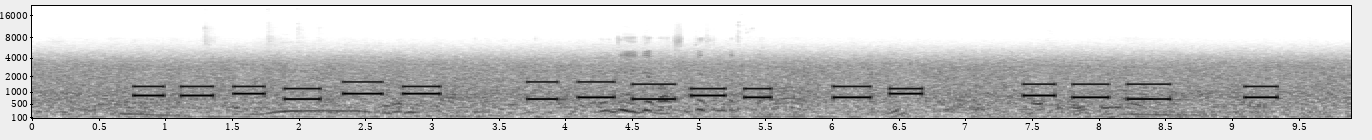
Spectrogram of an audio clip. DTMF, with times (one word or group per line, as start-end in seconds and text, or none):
0.8-3.1 8801D0
3.7-5.6 AB374
6.0-6.7 5*
7.4-8.6 963
9.1-9.4 5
